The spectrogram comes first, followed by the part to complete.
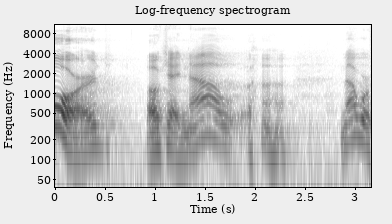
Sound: laughs

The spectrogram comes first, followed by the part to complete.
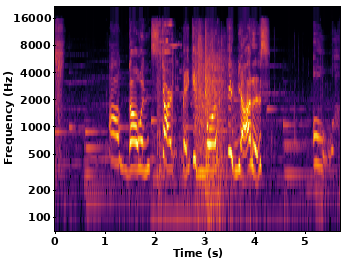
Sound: sniffles; clangs

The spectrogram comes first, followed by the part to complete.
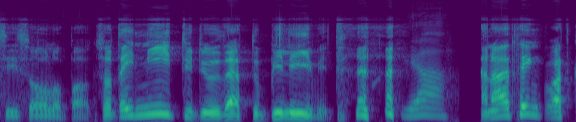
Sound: laughs

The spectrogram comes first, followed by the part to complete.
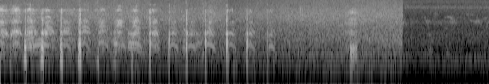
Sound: laughs

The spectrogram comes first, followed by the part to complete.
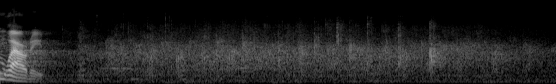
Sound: audience applauding

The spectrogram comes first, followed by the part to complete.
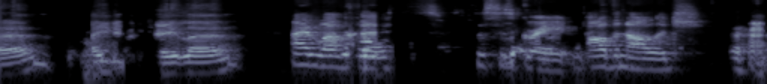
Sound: laughs

